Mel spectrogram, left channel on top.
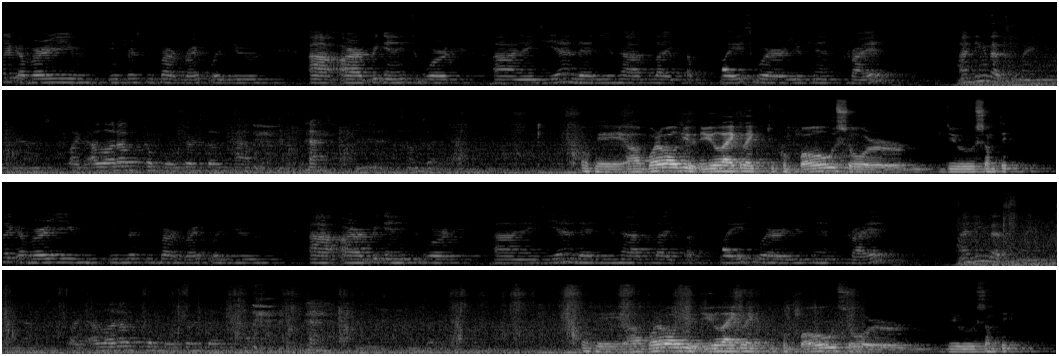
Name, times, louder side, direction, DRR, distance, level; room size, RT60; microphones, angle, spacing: voice 1, 0.0-8.9 9.6-15.1, left 2 dB, 25° left, 2 dB, 0.9 m, -46 dB
sound 1, 9.5-19.2, right 3 dB, 90° right, 0.7 m, -45 dB
voice 2, 16.3-20.6, left 3 dB, 80° left, 9 dB, 0.7 m, -29 dB
10.0 x 3.5 x 6.7 m, 0.97 s
head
